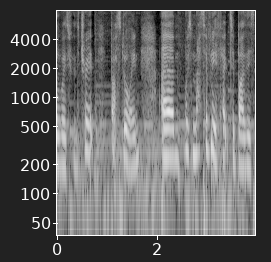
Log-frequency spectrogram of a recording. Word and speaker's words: Bastogne: And Bastogne, or as I pronounced it all the way through the trip, Bastogne, was massively affected by this, because something that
